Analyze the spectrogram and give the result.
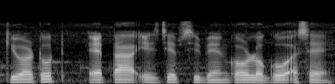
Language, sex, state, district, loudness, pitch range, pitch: Assamese, male, Assam, Hailakandi, -20 LUFS, 105-115 Hz, 110 Hz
